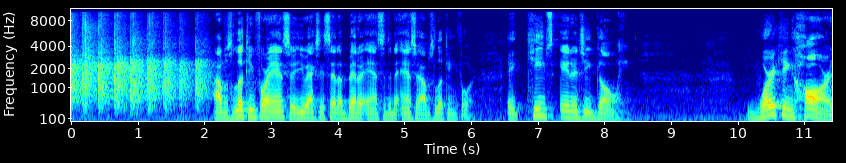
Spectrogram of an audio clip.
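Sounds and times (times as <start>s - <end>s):
audience clapping in a steady rhythm: 0.0s - 2.2s
speech: 2.2s - 8.4s, 10.2s - 11.4s.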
